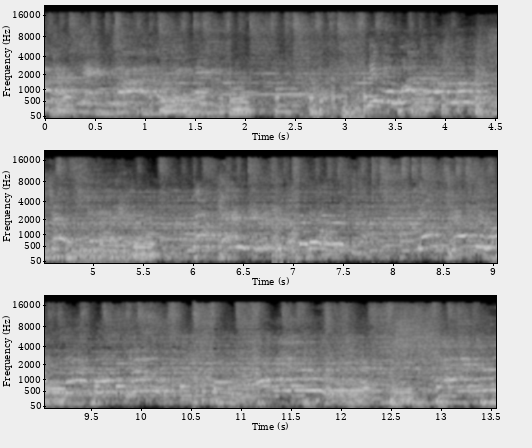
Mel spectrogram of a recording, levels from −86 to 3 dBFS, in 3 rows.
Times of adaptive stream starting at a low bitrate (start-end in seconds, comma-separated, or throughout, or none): none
